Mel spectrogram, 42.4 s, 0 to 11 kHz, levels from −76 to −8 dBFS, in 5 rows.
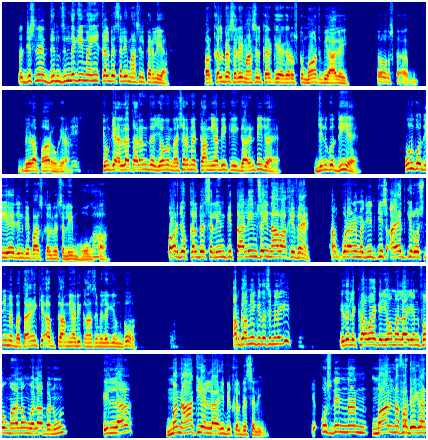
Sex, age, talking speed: male, 50-69, 155 wpm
